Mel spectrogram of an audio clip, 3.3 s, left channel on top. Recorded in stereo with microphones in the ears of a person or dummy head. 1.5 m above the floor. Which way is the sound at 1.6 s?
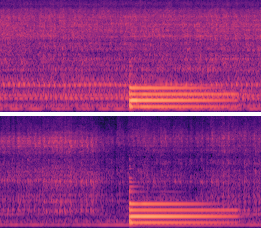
60° right (ahead or behind).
